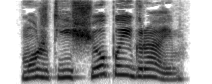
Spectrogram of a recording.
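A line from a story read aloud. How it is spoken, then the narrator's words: Calling out after. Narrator (Russian): крикнул вдогонку Хома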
